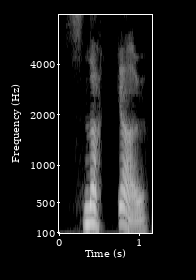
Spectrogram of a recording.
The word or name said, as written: snackar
